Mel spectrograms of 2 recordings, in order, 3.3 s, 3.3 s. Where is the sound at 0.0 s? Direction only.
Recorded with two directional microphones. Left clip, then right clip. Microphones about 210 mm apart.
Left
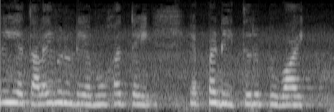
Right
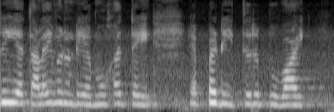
45° right (ahead or behind).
